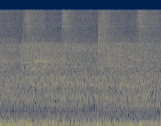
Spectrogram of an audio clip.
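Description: Low, steady rumble of road traffic.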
